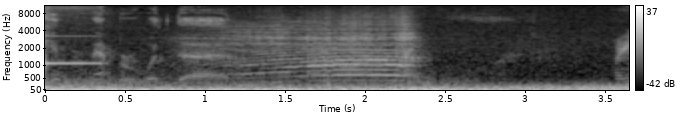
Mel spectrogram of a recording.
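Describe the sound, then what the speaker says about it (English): A cow in a video game lets out one long, loud, close moo that rises and then fades, heard over a constant low background rumble. "Right near a cow."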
